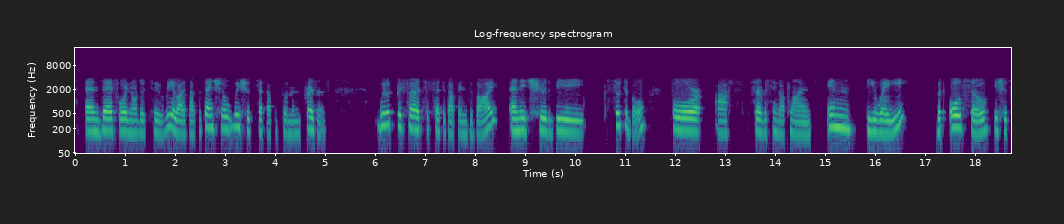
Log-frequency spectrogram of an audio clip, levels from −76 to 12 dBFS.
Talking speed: 130 wpm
